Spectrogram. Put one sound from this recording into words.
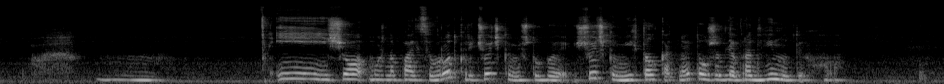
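A woman talks calmly and close to a phone's microphone.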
